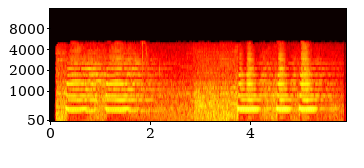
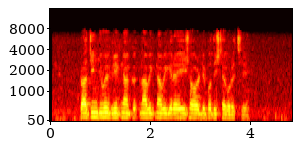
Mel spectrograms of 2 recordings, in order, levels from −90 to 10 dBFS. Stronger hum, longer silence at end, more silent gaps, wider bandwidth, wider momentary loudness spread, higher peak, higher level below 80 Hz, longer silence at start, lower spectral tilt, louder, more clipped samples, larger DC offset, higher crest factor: neither; second, 0 s vs 0.9 s; neither; second, 5.4 kHz vs 7.8 kHz; first, 14 LU vs 8 LU; about the same, -4 dBFS vs -2 dBFS; first, -38 dBFS vs -52 dBFS; second, 0.1 s vs 0.25 s; about the same, -6.5 dB/octave vs -5.5 dB/octave; about the same, -16 LUFS vs -17 LUFS; neither; first, 0.4% vs under 0.1%; about the same, 12 dB vs 16 dB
